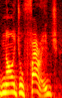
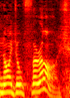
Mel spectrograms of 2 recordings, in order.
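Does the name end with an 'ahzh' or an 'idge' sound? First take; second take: idge; ahzh. First: The name ends with an 'idge' sound. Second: The name ends with an 'ahzh' sound. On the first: This is the ordinary people's way to say it. "if he was truly a man of the people, surely he'd be called" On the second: This is the posher way to say it. "rather than"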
